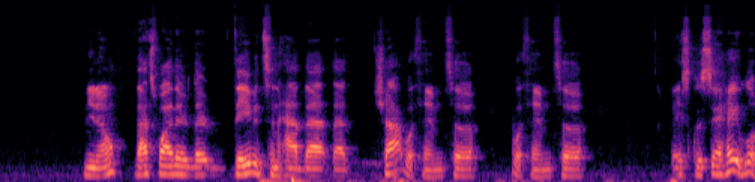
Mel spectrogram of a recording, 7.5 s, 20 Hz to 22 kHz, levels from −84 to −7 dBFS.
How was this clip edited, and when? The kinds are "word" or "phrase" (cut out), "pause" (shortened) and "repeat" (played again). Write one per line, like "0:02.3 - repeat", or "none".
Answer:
0:05.1 - repeat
